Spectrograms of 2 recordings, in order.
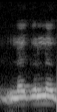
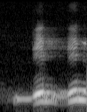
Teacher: लग लग कहो, ये होंठ आपस में मिलेंगे नहीं, करके देखो, लग बोलो बिल्कुल मिलेंगे नहीं है। और बिन कहो, देखो करके, बिन कहोगे ना ये फट मिल जाएंगे।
